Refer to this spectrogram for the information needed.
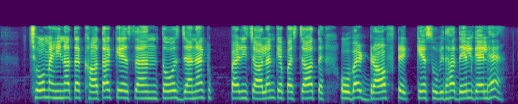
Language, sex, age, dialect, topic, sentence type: Magahi, female, 25-30, Southern, banking, statement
